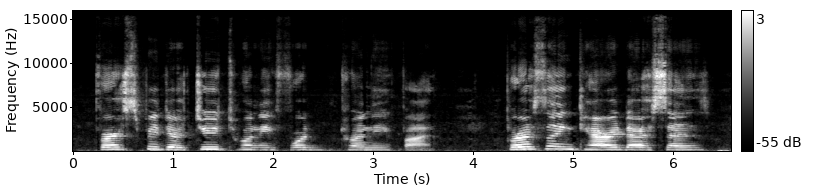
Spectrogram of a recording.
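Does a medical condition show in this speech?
Yes: multiple sclerosis; speech affected.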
